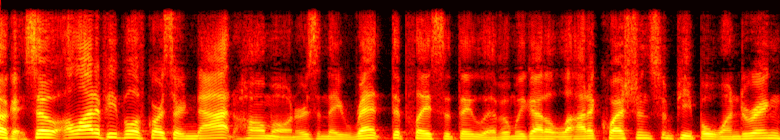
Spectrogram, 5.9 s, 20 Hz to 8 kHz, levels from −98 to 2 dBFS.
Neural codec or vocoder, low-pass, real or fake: codec, 24 kHz, 0.9 kbps, DualCodec; 7.2 kHz; fake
